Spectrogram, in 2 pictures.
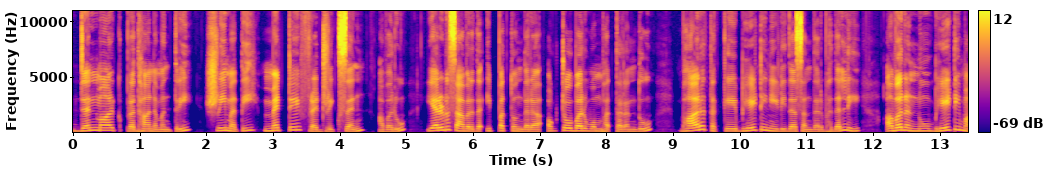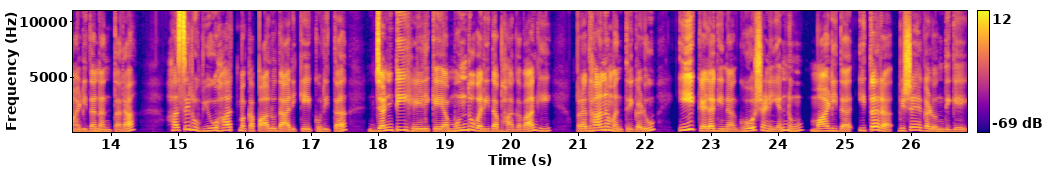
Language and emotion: Kannada, neutral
